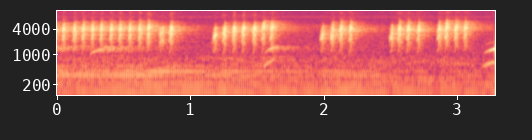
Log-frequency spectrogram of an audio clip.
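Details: A few harsh buzzing chatter bursts from an excited decoy bulbul, interspersed with soft rising whistled notes, over low background hum.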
